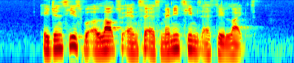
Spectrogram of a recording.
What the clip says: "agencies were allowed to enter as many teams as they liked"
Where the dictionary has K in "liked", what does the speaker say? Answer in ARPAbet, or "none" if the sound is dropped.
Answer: K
